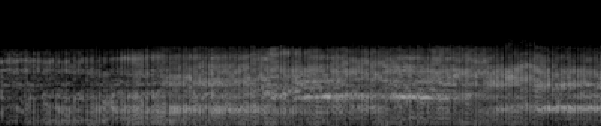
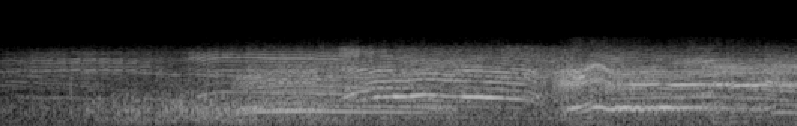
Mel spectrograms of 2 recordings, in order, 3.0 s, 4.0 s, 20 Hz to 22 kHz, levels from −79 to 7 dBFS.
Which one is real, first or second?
second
